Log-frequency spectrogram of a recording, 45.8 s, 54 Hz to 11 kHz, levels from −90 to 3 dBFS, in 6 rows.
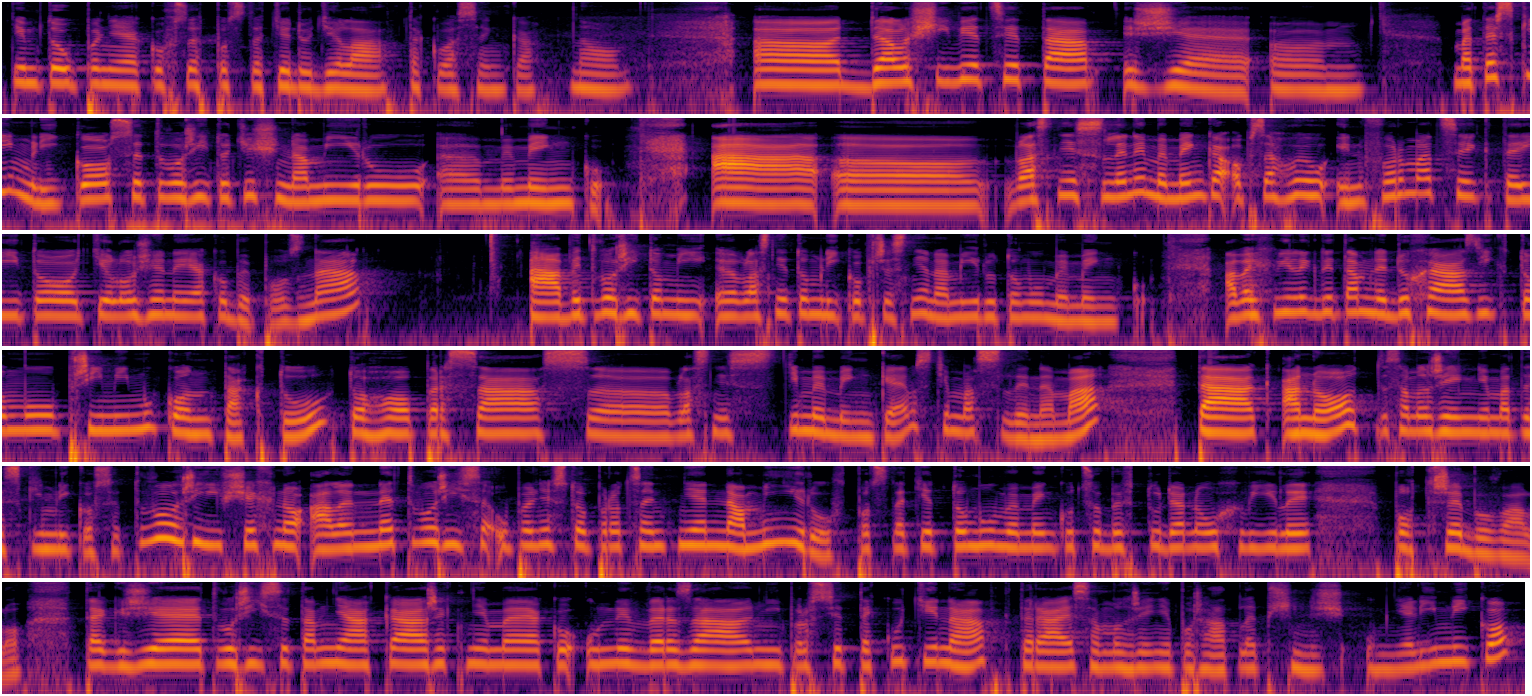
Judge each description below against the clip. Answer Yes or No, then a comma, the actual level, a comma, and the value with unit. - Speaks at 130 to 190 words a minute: Yes, average, 150 wpm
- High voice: Yes, high, 225 Hz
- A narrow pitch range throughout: No, average, 3.3 semitones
